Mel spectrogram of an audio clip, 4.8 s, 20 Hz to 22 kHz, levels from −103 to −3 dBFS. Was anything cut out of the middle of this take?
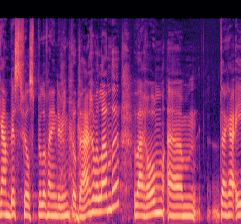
no; 0 cuts

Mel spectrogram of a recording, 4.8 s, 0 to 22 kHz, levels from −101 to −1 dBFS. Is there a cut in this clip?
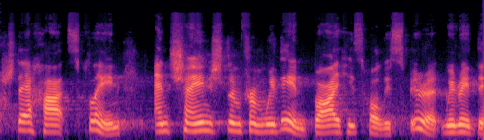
no; 0 cuts

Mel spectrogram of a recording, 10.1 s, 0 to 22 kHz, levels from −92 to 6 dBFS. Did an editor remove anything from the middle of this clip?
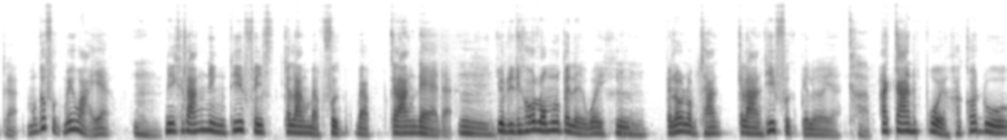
yes; 4 cuts; at 1.6 s, 2.7 s, 7.3 s, 8.7 s

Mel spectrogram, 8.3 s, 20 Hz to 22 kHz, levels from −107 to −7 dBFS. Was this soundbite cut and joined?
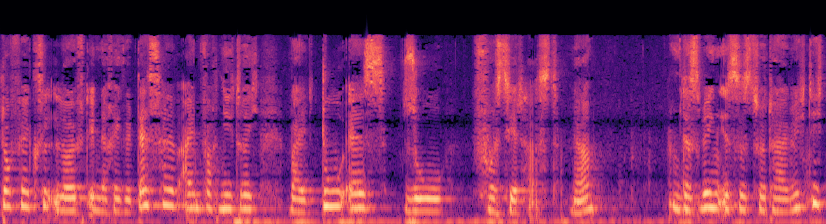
no; 0 cuts

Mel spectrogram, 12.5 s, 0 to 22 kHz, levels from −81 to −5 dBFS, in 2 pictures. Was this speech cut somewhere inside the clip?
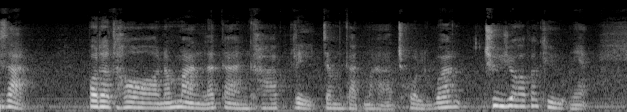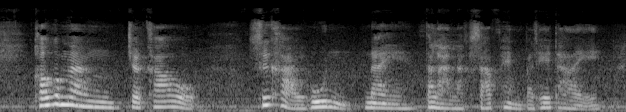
yes; 1 cut; at 5.7 s

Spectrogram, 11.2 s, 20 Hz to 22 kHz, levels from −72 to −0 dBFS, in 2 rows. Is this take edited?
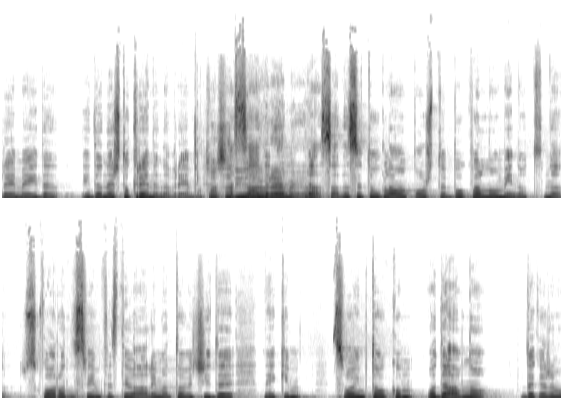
no; 0 cuts

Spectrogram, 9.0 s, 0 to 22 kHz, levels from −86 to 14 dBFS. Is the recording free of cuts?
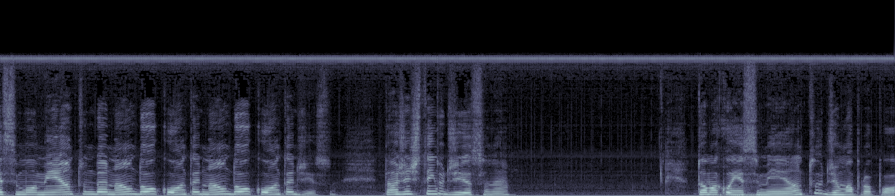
no; 2 cuts; at 2.0 s, 4.4 s

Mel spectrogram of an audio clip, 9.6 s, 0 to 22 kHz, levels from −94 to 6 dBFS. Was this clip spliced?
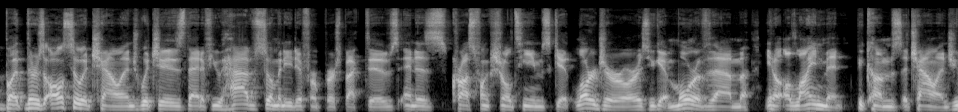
yes; 1 cut; at 7.6 s

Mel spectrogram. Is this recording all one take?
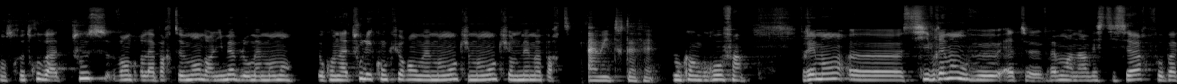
no; 3 cuts; at 4.7 s, 6.7 s, 7.9 s

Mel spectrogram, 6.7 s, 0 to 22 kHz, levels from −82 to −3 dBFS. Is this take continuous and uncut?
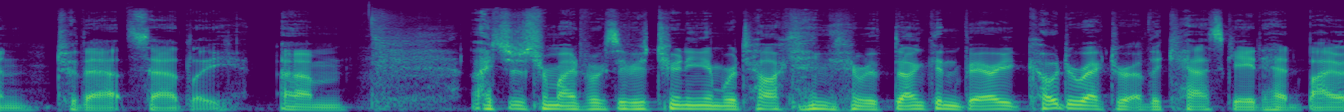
yes; 0 cuts

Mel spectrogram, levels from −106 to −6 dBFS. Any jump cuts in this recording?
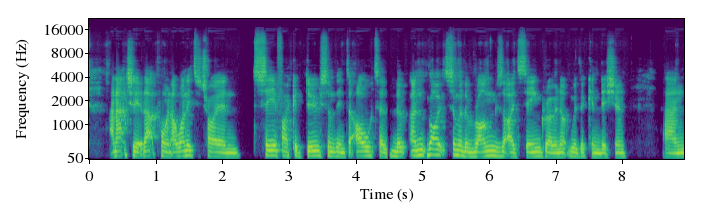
yes; 2 cuts; at 4.5 s, 5.1 s

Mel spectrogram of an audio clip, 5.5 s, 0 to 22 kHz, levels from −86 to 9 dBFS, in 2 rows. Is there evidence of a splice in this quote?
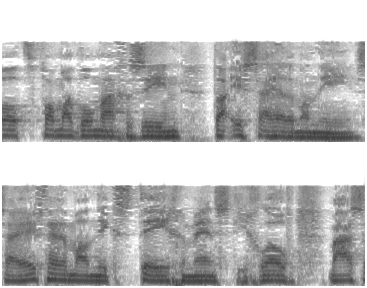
no; 0 cuts

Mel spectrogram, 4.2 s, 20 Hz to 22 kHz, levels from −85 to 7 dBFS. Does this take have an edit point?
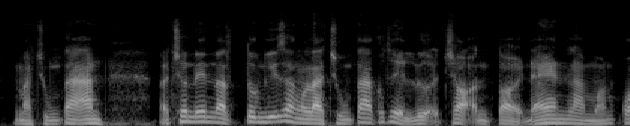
no; 0 cuts

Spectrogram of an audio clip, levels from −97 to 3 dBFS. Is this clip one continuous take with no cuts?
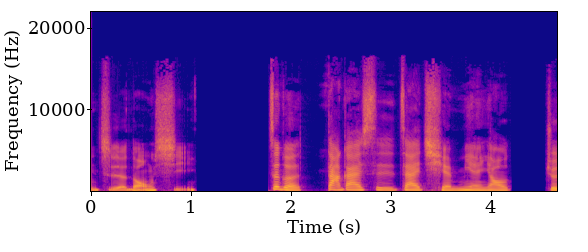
yes; 0 cuts

